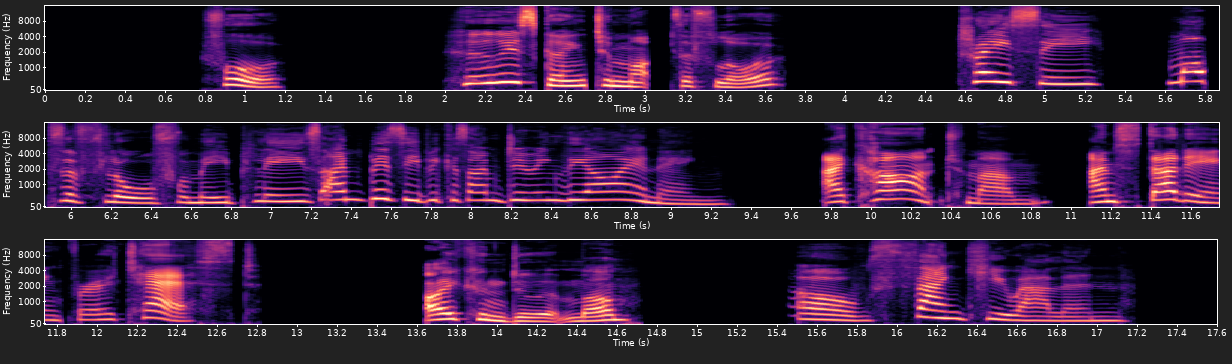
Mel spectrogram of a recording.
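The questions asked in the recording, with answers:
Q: Who is going to mop the floor?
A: Alan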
